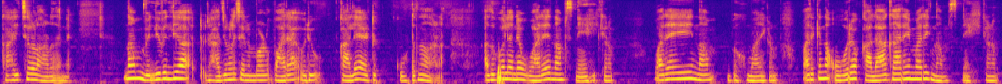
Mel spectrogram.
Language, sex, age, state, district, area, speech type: Malayalam, female, 18-30, Kerala, Idukki, rural, spontaneous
